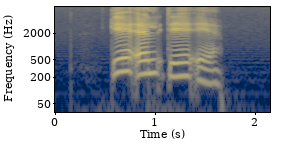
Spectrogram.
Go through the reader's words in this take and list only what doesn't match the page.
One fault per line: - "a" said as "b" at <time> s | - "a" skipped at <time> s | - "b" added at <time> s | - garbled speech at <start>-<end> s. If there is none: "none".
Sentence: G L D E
none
